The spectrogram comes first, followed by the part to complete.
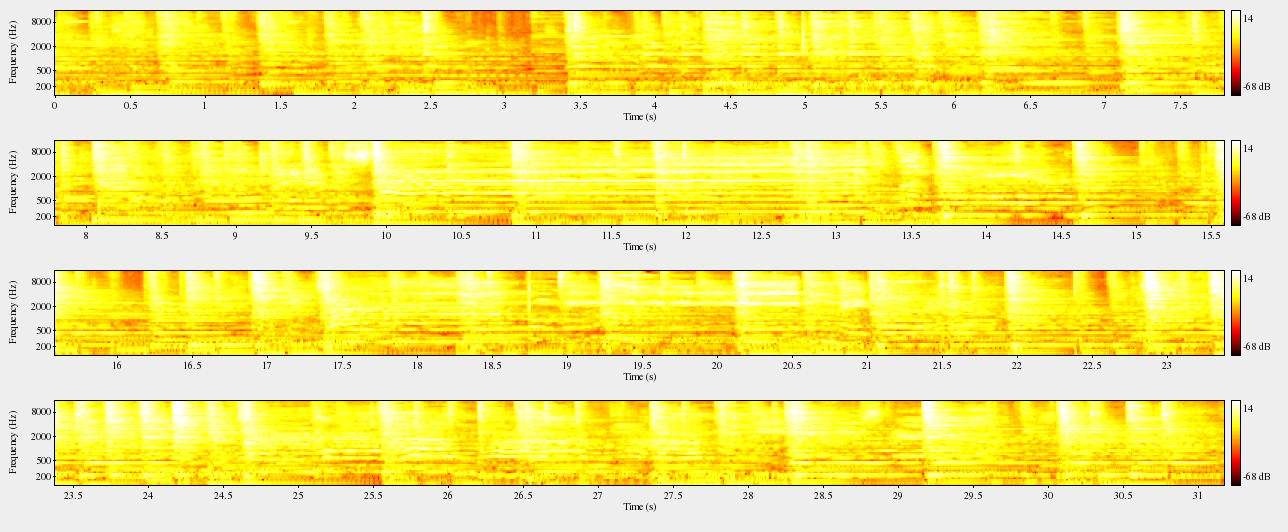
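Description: Live band of acoustic guitars and an electric guitar playing a song together, strummed chords with picked melodic lines over them.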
